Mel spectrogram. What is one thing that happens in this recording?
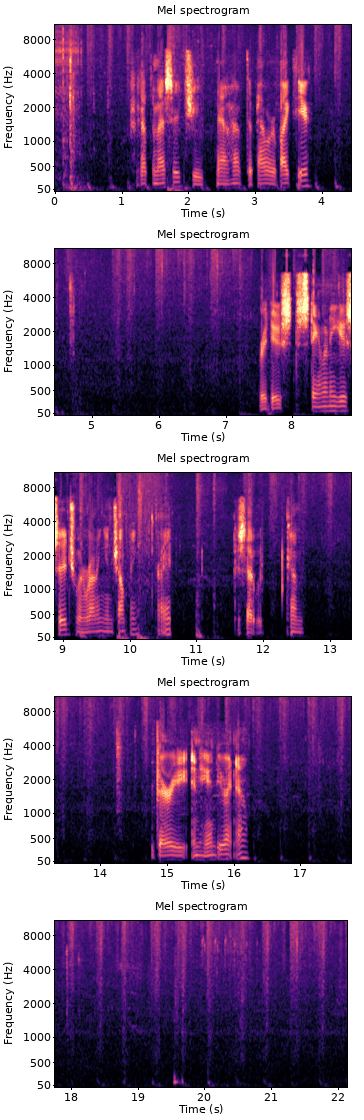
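Footsteps thud softly on grass at a running pace.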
